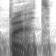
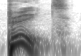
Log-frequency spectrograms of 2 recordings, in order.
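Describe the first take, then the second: First: The vowel is short, like in 'cat'. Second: The vowel is long, like in 'boot'. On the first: The speaker calls it wrong. "I honestly thought it was Brat because there's no E" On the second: The speaker calls it right. "That deodorant is pronounced Brute"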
